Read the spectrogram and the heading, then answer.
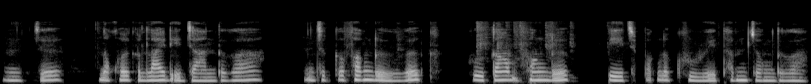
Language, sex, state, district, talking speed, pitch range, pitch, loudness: Wancho, female, Arunachal Pradesh, Longding, 140 wpm, 175-200 Hz, 190 Hz, -23 LUFS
